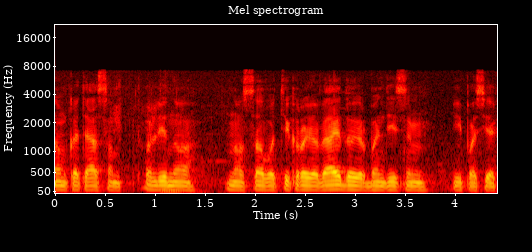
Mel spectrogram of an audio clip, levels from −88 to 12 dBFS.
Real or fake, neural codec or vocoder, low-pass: real; none; 7.2 kHz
